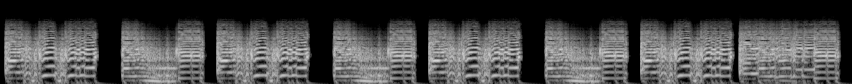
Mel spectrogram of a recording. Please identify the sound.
Drunk Guitar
